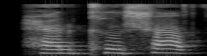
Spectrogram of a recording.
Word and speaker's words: handkerchief: So next one we have the letter D is silent in these words uh west day handsome handkerchief.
